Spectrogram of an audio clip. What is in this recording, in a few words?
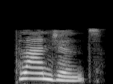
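"plangent", English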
